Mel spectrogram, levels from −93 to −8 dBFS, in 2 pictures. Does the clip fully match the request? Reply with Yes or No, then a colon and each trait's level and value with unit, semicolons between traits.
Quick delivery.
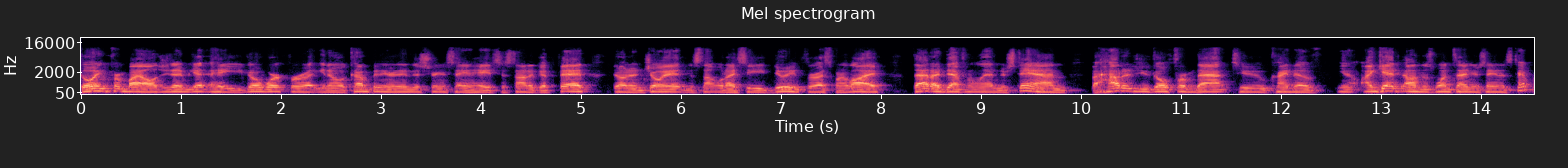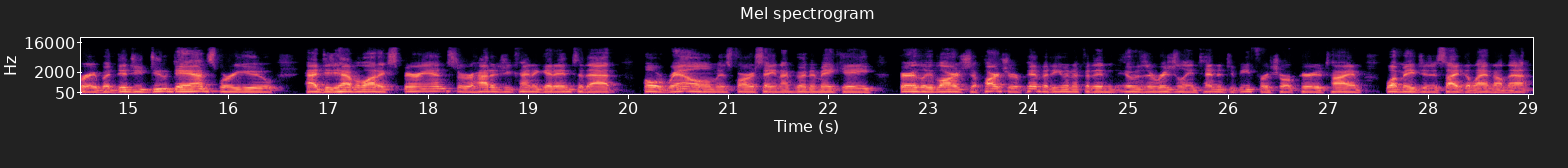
Yes: fast, 275 wpm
